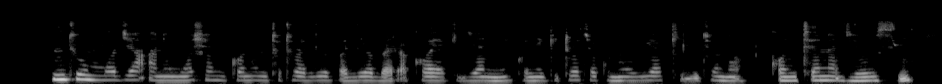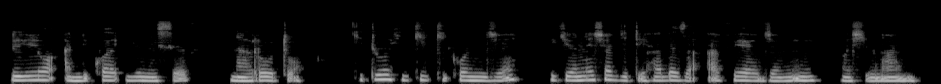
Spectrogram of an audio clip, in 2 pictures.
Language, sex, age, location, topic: Swahili, female, 36-49, Kisumu, health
